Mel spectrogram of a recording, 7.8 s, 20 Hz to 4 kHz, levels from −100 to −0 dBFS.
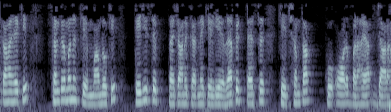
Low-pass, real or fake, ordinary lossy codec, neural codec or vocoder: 3.6 kHz; real; none; none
